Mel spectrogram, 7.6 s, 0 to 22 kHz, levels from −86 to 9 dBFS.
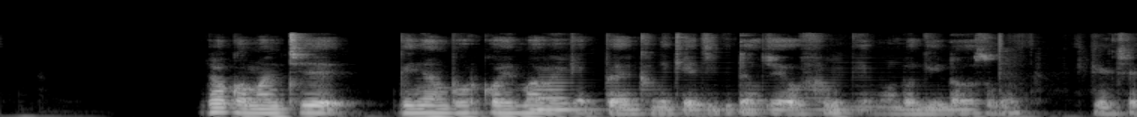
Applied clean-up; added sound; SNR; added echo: neural mask model DeepFilterNet 3.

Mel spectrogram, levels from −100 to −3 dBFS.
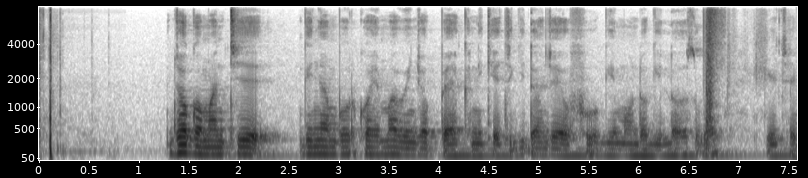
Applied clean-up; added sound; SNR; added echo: none; none; none; none.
